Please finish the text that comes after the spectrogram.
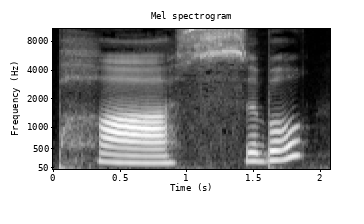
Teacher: if it's possible to sound so I notice the stress here possible first syllable is stress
